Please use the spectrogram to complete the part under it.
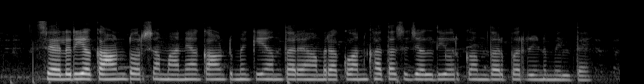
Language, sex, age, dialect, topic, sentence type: Magahi, female, 18-24, Southern, banking, question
